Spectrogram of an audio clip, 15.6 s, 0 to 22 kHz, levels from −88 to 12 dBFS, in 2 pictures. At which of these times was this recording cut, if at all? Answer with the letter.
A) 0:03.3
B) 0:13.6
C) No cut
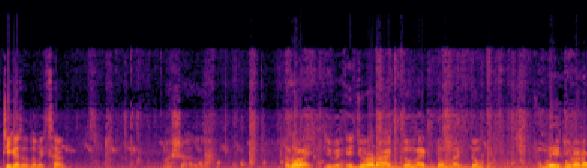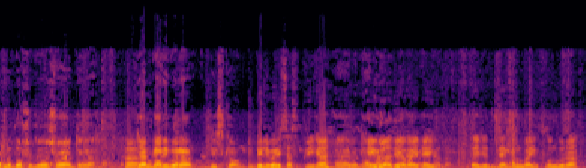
B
